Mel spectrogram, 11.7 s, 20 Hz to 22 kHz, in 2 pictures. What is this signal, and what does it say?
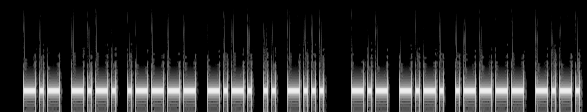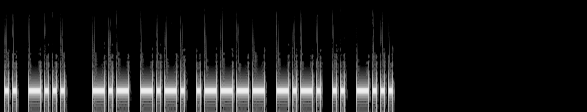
Morse code, heard as a keyed tone, about 28 wpm, 700 Hz. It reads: KC1CIB KC1CIB KC1CIB
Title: USA Call Signs Repeated 3x 30wpm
